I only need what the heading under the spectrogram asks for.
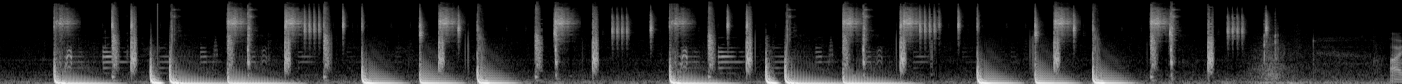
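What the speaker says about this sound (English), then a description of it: "So basically all the drums together sound pretty much like this." A loud, full drum beat plays with booming bass, kicks and quick, crisp hi-hat and snare hits in a steady hip-hop groove.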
